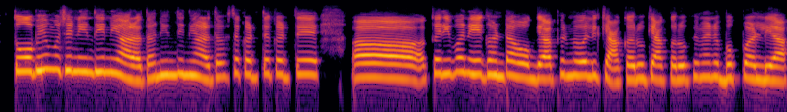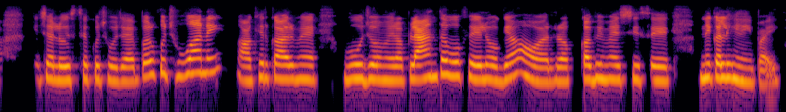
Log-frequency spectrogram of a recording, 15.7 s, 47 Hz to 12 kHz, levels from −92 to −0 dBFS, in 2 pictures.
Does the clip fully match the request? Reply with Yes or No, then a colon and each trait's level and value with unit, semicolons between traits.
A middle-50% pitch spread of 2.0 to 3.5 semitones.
No: average, 4.0 semitones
